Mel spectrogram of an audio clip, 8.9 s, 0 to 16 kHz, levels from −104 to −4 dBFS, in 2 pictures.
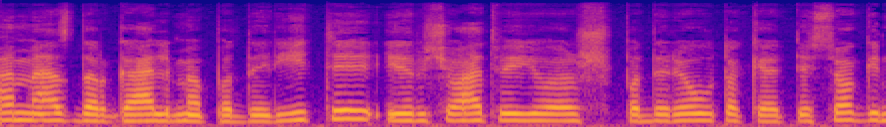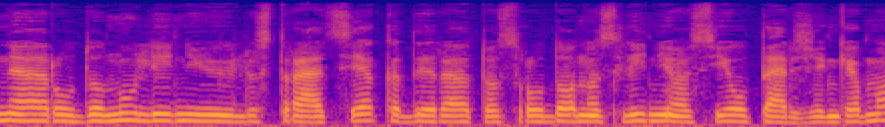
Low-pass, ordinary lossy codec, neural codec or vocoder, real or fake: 14.4 kHz; AAC, 48 kbps; vocoder, 44.1 kHz, 128 mel bands, Pupu-Vocoder; fake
